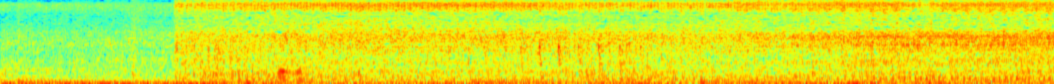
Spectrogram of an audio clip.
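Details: BMW petrol engine with Valvetronic, shakes and barely stays running on start: uneven shaky idle around four pulses a second; rough idle/misfire from swapped Valvetronic sensor connectors.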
